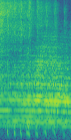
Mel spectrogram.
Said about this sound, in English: stupid train.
